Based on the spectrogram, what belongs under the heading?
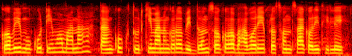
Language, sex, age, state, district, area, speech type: Odia, female, 30-45, Odisha, Balangir, urban, read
